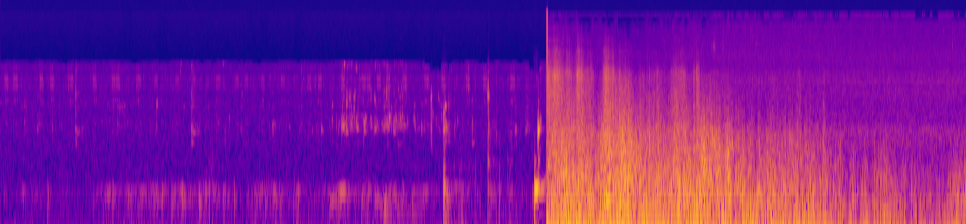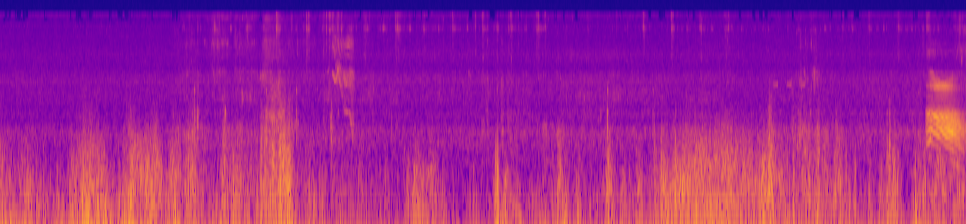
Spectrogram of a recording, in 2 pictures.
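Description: Muffled, quiet sound from a submerged camera for about the first seven seconds, then a sudden change to loud, gusting wind buffeting the microphone over a kayak, rising and falling irregularly.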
